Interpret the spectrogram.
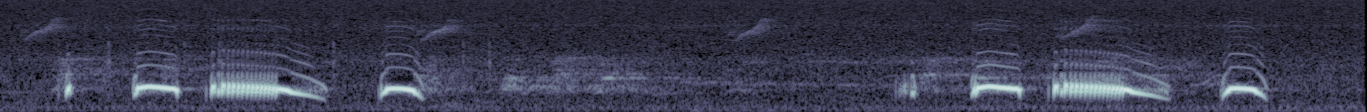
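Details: Two identical phrases from a spotted dove lure recording, about four seconds apart. Each has a quick soft note, a rounded coo, a drawn-out raspy descending coo and a last short coo. Faint low hum underneath.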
